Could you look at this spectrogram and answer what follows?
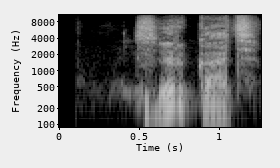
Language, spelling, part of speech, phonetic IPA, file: Russian, сверкать, verb, [svʲɪrˈkatʲ], Ru-сверкать.ogg
- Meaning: 1. to sparkle, to twinkle 2. to glitter 3. to glare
